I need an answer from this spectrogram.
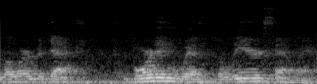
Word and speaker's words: Leard: bedc boarding with the leard family I believe it's pronounced weird l e a r d see I've been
